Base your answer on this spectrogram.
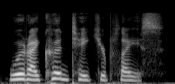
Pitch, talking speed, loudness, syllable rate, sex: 215 Hz, 205 wpm, -18 LUFS, 4.7 syllables/s, female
